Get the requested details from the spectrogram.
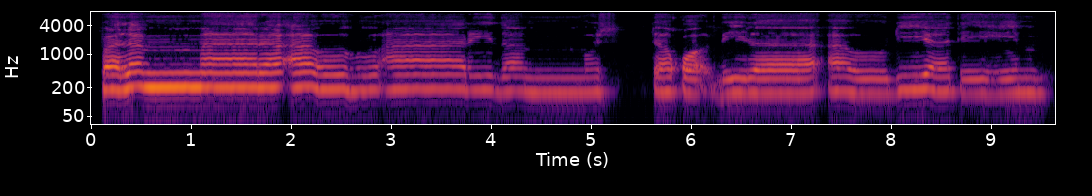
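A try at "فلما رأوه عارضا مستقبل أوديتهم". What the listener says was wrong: La-nya ke bawah panjang, padahal nggak ada mat ya. Falamma ra'auhu aridham mustaqbila audiyatihim. Ingat do ya, bukan dam tapi do, ro juga ya.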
